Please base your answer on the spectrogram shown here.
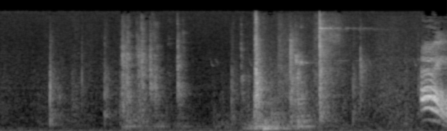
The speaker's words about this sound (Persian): آقا در قفل قربونت. خب باز میکنم.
